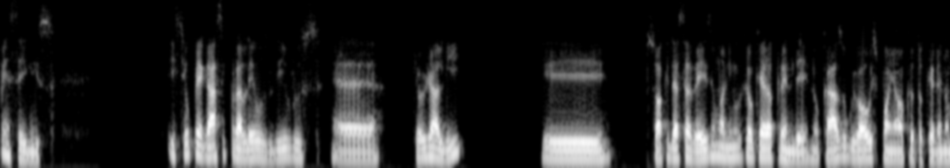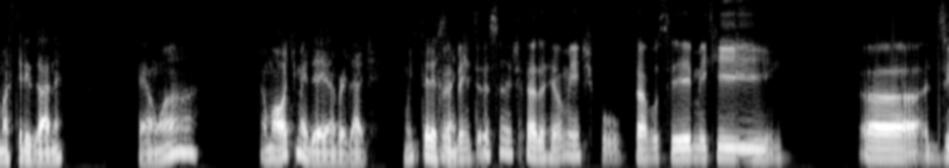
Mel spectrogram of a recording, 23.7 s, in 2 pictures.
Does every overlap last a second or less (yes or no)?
yes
